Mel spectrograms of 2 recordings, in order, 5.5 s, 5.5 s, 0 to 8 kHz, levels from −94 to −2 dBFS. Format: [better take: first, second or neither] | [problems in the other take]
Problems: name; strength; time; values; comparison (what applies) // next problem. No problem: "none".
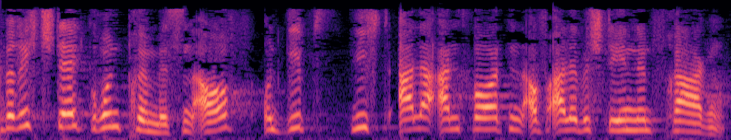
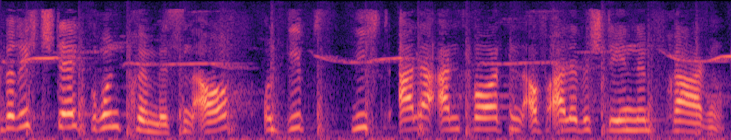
first | background sound (Bird vocalization, bird call, bird song + Run); 15 dB below the speech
